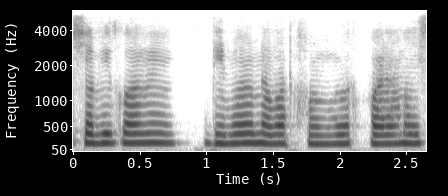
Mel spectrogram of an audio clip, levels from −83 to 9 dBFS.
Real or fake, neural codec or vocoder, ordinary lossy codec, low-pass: fake; codec, 24 kHz, 0.9 kbps, WavTokenizer, medium music audio release; Opus, 64 kbps; 5.4 kHz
